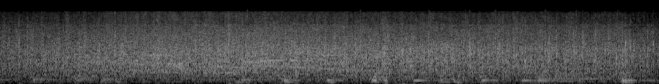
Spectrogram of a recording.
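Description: Steady, dense applause from an audience, a continuous crackling wash of many hands clapping at even loudness throughout, with faint low voices murmuring underneath.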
